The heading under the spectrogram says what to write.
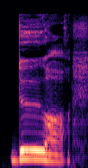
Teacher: So basically, the challenge here with dehors is that there's an H in the middle of the word. The final S is silent, of course, but when you listen to it, there's de and or, dehors.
